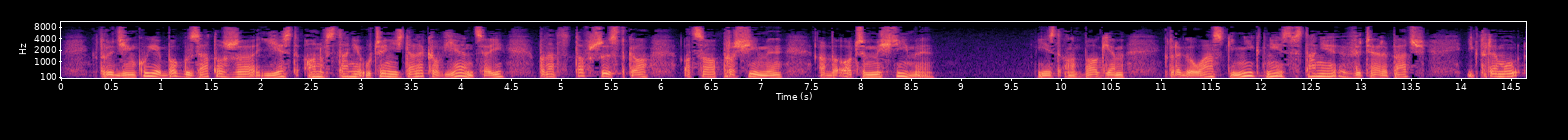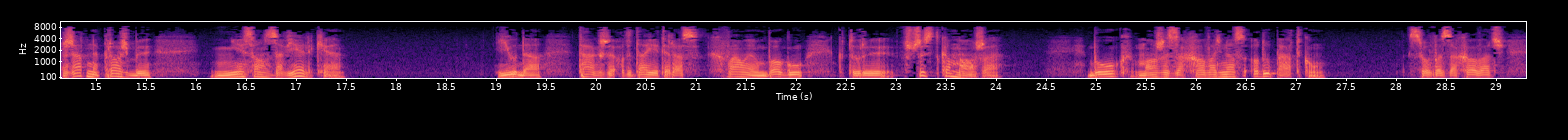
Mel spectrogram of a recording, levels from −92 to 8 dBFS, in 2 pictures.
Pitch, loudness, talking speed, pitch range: 130 Hz, -16 LUFS, 120 wpm, 115-150 Hz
